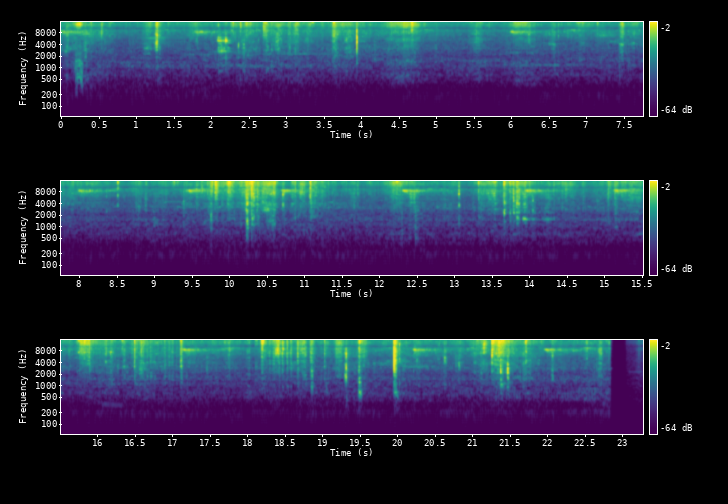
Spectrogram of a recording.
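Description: Near silence: faint rustling and scattered soft clicks of macaques moving over leaves and stone, with a faint high insect chirp coming back every couple of seconds.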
